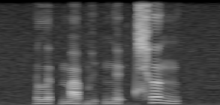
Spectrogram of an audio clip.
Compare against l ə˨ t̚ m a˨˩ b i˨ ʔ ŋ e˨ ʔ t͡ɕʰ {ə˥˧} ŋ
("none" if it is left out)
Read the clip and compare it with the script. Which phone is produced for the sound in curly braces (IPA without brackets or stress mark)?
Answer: ə˥˧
